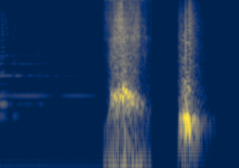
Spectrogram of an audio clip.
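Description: Two whoosh sound effects accompanying an animated title-card transition: a half-second swell about a second in, then a shorter, sharper one near the end. The last held tones of electronic intro music fade out at the start.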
